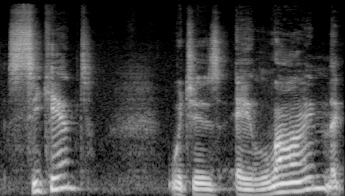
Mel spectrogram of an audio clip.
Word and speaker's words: secant: wrong in this image it's not sectin it's secant which is a line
